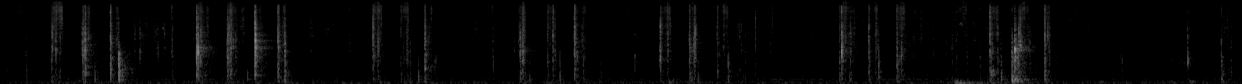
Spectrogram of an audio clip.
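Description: Journey of Love oracle cards being shuffled by hand, a long run of quick papery riffles and slaps in irregular bursts, close and fairly quiet with no talk.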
